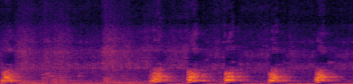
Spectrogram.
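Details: Leo, a German Shepherd, reacting to a tractor outside the home with a run of clipped barks roughly every half second after a brief quiet start, low vehicle hum underneath.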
